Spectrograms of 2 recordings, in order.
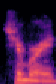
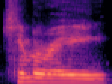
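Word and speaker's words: Chimere: the way it's it's spelled the first name is spelled, but I know his last name is DK, right? Chimé. Chimray DK. Chimray DK from Florida.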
